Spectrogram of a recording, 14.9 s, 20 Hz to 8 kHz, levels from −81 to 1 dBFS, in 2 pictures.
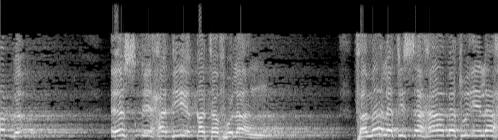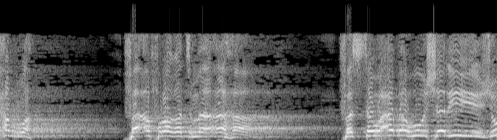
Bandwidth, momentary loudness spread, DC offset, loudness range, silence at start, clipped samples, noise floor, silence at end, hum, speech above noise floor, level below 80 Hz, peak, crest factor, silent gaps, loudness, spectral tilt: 8 kHz; 18 LU; 0.4%; 2 LU; 0 s; 0.2%; -32 dBFS; 0 s; none; 24 dB; -38 dBFS; 0 dBFS; 10 dB; none; -9 LUFS; -3.5 dB/octave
